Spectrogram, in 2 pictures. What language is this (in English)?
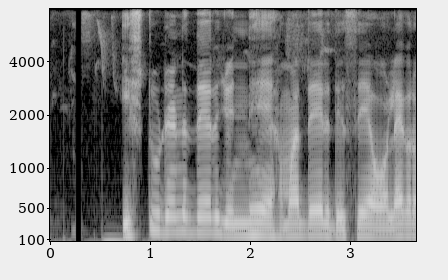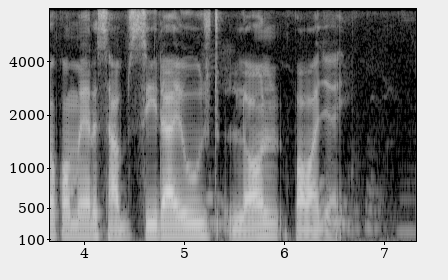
Bangla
